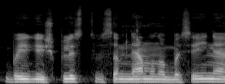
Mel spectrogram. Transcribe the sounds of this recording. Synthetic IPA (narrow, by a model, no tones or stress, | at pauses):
bɐɪɡʲɛɪʃʲpʲlʲɪst̪ʲʋʲɪsɐmnʲæːmonoːbɐsʲɛɪnʲæː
